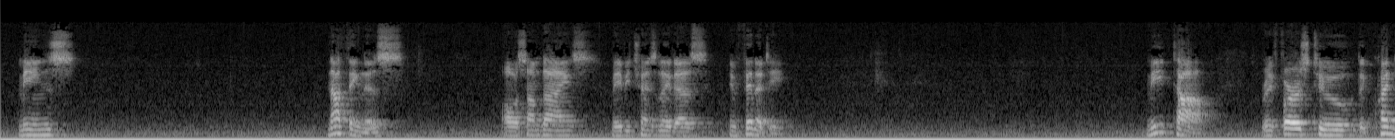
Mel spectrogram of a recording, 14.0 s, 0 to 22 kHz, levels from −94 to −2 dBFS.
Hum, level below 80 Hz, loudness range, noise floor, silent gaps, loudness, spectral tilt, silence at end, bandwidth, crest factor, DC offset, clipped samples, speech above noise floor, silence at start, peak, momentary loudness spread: none; -56 dBFS; 13 LU; -53 dBFS; none; -32 LUFS; -4.5 dB/octave; 0 s; 11.5 kHz; 22 dB; 4%; under 0.1%; 21 dB; 0 s; -12 dBFS; 24 LU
